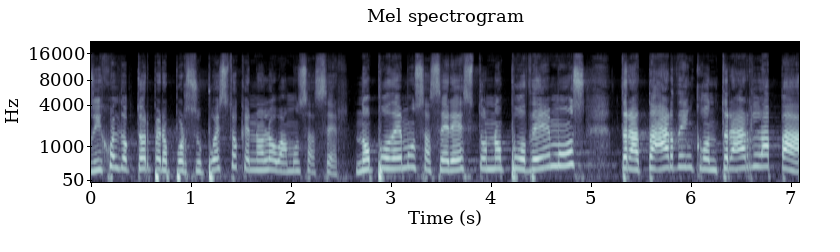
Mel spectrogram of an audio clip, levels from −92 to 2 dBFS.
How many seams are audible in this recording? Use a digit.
1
